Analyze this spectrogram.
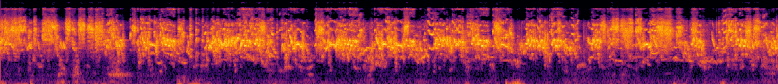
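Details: Budgerigars kept as pets warbling continuously: a dense wall of high, buzzy chirps and scratchy chatter from several birds, only briefly dipping twice before carrying on.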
